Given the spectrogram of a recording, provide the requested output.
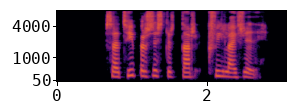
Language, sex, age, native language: Icelandic, female, 18-19, Icelandic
